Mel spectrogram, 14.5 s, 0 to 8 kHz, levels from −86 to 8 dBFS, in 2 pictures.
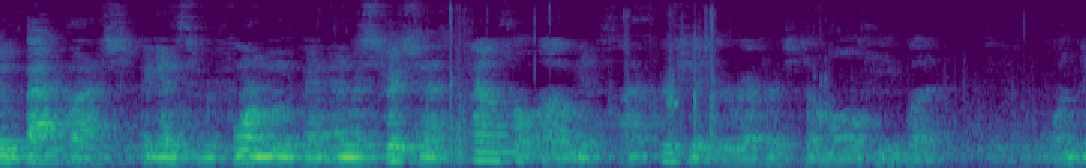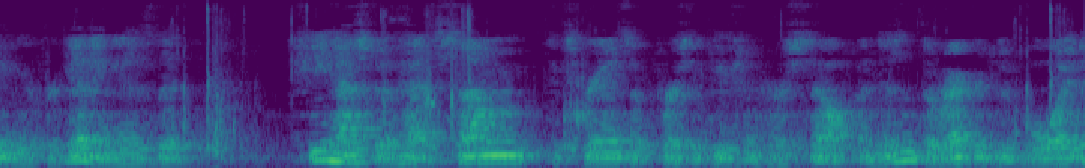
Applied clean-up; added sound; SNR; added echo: none; Sliding door; 20 dB; reverberation time 0.6 s.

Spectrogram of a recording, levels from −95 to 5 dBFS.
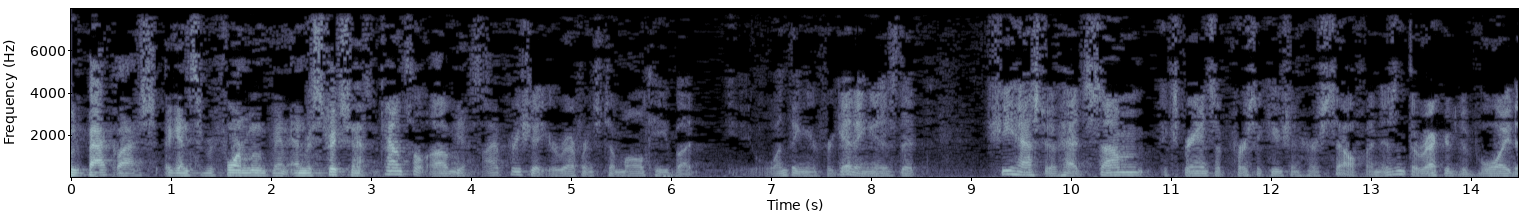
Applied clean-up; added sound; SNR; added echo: none; none; none; none.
